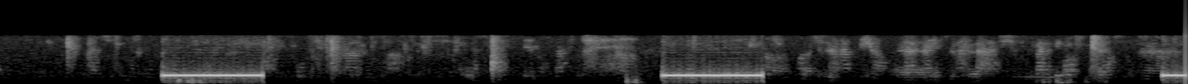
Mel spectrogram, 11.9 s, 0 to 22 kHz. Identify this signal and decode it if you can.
Ringback tone (Europe, 425 Hz), with speech.
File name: out- -2008- - - .19796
